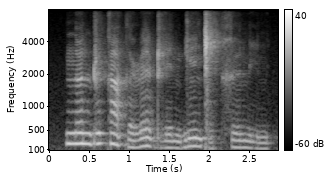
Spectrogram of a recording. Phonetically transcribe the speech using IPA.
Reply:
nœ˦nɖø˦ka˦˨kə˨ ɭɛ˦˨ɖʱe˨nɡʲẽ˦ ɡ͡ǀø˨kxø˦ni˨n

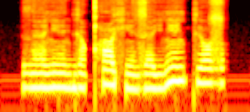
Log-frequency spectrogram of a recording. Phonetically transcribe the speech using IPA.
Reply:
ðɛ̃˨lʲẽ˨ ɡʲũ˨qʰɵ˧xʲẽ˨ zɛ˨jlʲẽ˦lʲ kʲɔ˦z

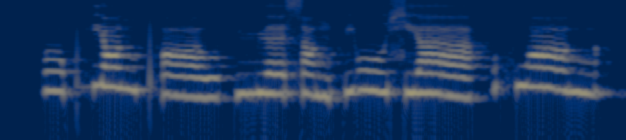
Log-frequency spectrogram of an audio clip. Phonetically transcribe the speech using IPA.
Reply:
ɤ˨˦pʰjɑ˥˨ŋpʰɑ˨˩ʊ̯ | mɥɛ˨˦sɑ˨˩ŋ pjo˥˨ʊ̯ɕjä˥˨ | fwɑ˥˨ŋ

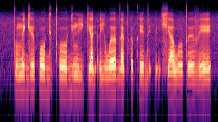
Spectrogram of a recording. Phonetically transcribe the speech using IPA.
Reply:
t̪ʊmeɡʲɘːpo ɡʲʊt̪ʰʊː ɡʲəmiːkʲa ɾʲa̰ɾiːwəː d̪æt̪ʰət̪ʰe dḛpḛ xʲa wʊːt̪ɘːve

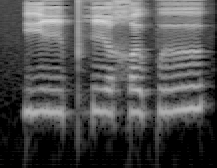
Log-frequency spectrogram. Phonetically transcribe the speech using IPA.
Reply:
jipʰi χɯpɯ

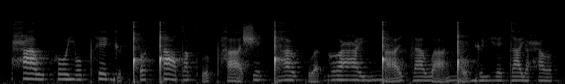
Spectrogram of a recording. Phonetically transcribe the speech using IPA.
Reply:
ħaw hojo pʰeɡʲo̰ǃʼɤ ǃadˤokʷʼa̰ pʰa̰ʃe ɡ͡ǃau̯kʷa̰ ɡɤʕej ŋ͡ǃa̰i̯ɡla wa̰ ŋ͡ǃo̰ɡʲojɦe dajħɤ

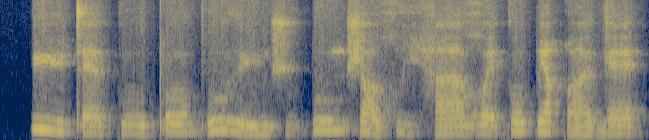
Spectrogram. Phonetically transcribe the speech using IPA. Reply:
yː˦˨tʼɛ˨ə̯kuː˨ pʼoː˧pʼuː˦ðyː˨mʃṳ˧ puː˦mʃɒ˦˨χʷi̤˦˨ haː˧ ʁʷe˧ko˦pe˦ qʷa˧ə̯ɡɛ˦

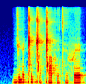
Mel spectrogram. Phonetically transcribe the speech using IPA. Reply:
ɟije ǁiɡ͡ǁɛ̤ ɡ͡ǁapʼe̤tʰe̤ fe

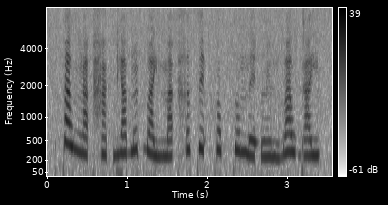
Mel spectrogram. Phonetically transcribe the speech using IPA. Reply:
pa˥˧wŋa˨ʔhã˨t̚ bja˧bɔ̃˦p̚ba˨˩j ma˨ʔhə˥˧t̪e˦ʔ t̪ɔ˦p̚t̪o˦me˨ʔ lĩ˨˩mba˥˧wɡa˧j

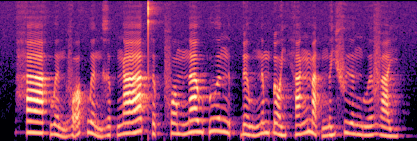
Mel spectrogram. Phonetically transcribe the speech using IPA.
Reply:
haː˧hwə˧˩nvɔ̰˧˥ hwə˧˩nɣə˨˩p̚ŋaː˨˦ t̪ʰə˨˩p̚fɔ˧m na˧wʔu˧ə̯ŋə˨˩t̚ ɗə˨˩wnə˧mɗɔ˨˩j ha˨˦ŋma˨˩t̚ ŋə˨˦jfɨ˧ə̯ ŋu˨˦ə̯va˧j

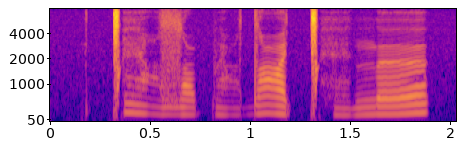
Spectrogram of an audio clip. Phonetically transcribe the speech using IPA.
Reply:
ǀɛ̤ zˤʊpɛ̤dˤɛ ǀʰɛ̤ŋœ

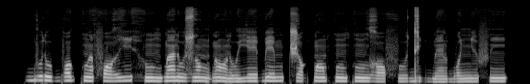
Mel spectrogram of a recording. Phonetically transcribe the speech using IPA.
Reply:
bu˦ɾu˨ bɔ˦kʷã˧fɔ˨ ɣi˦ hũ˧ ɡ͡bã˦ɾu˨zɔ̃˦˨ŋɗɔ̃˦˨ ɾu˨ je˧ɓe˦mt͡ʃɔ˧k͡pɔ̃˦ pũ˧kũ˧ɣɔ˨ fu˨˦di˧ ɡ͡bɛ̃˨lbɔ˧ɲɨ˧ fĩ˦

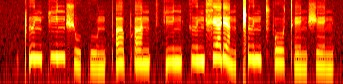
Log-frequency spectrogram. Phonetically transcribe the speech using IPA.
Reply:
pʼɨ˦nki˦nʃu˨ku˨n pʼɐ˦pʼɐ˦nt͡sʼi˦n kɨ˦n xʲa˦ɾʲa˨nǁɨ˦n t͡sʼo˦tʼe˨nʃe˨n

